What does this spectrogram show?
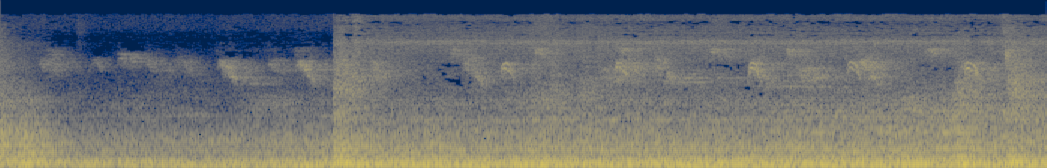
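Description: Small birds chirping faintly and repeatedly over a low, steady background rumble.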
